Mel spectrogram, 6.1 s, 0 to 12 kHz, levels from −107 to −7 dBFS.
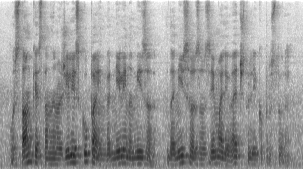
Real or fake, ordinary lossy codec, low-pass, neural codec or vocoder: real; none; none; none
